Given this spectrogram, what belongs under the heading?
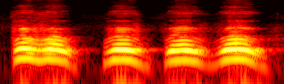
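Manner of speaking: loud barking row row; dog barking. A narrator's reading. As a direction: bark it like a big dog. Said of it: "said Bottomley Potts".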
